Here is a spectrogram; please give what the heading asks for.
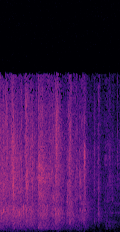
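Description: A church audience applauds the pastor steadily, a dense wash of many hands clapping at once that holds fairly loud before tapering off slightly toward the end, with no voices on top.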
